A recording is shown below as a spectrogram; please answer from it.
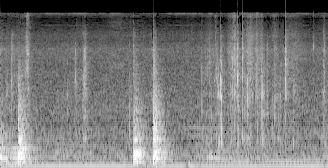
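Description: Clear plastic bags around two replacement washing-machine shock absorbers crinkling and clicking as they are handled: a few sharp crackles, then a quicker cluster near the end, over a steady low hum.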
